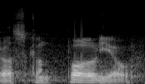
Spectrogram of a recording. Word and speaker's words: arroz con pollo: of arroz con pollo which if you learn Castilian Spanish you will pronounce that hasta con polio anyway this is Argentinean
